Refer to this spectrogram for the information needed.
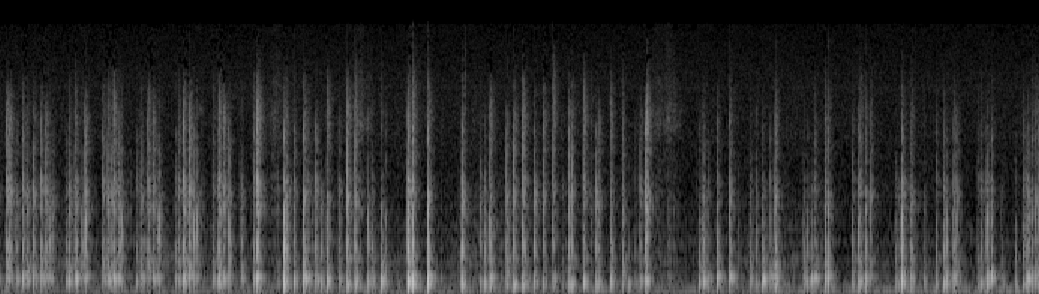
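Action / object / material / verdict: tap / plastic bucket lid / plastic / none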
